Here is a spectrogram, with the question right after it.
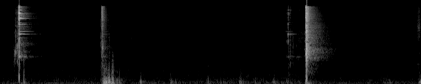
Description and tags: Zippo - open, fire, close
Clear sound of zippo lighter opening, fireing nad close.
close, fire, open, zippo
